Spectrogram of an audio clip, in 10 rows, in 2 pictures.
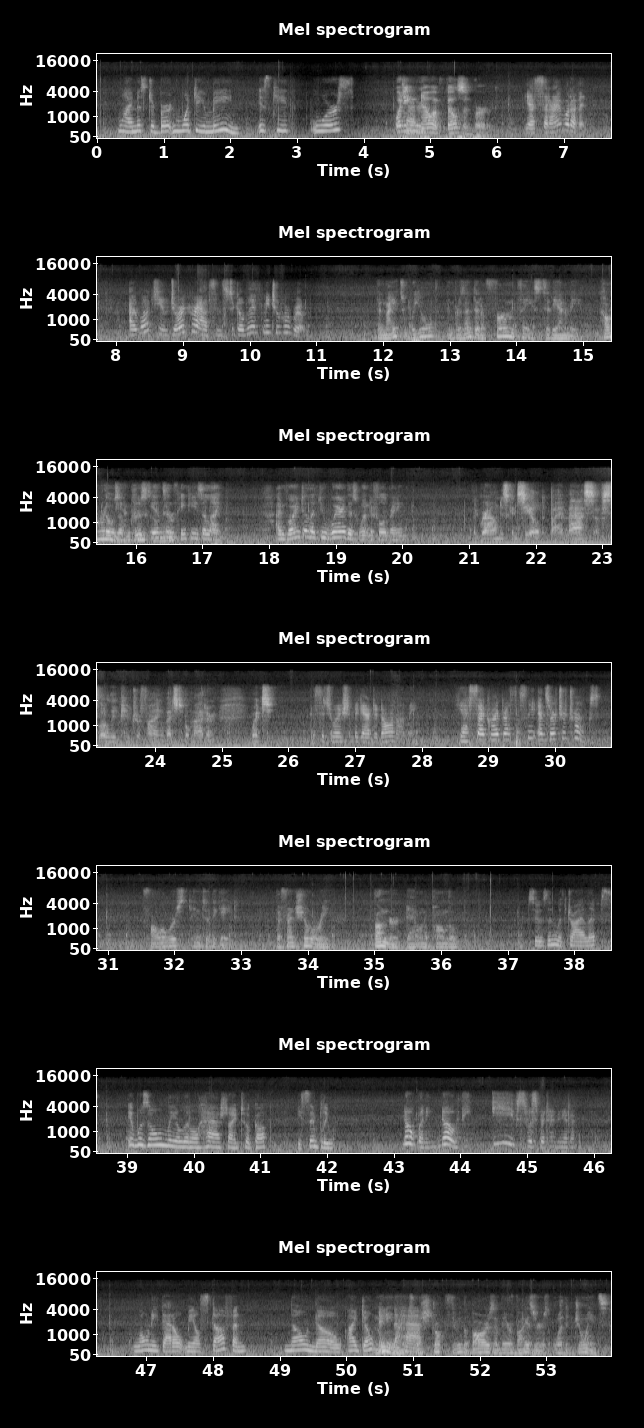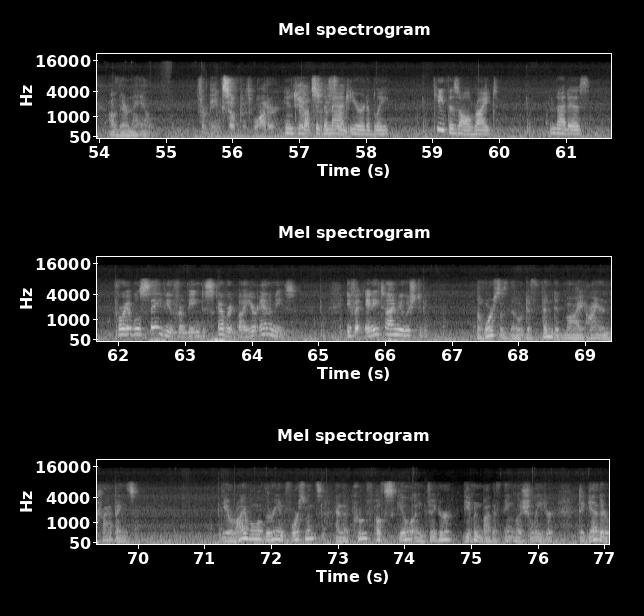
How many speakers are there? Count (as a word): six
